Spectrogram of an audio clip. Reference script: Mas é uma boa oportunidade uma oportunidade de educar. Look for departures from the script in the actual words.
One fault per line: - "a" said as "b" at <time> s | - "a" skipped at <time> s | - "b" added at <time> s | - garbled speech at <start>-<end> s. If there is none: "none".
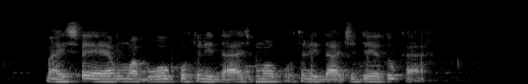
none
